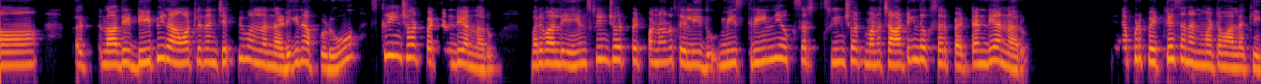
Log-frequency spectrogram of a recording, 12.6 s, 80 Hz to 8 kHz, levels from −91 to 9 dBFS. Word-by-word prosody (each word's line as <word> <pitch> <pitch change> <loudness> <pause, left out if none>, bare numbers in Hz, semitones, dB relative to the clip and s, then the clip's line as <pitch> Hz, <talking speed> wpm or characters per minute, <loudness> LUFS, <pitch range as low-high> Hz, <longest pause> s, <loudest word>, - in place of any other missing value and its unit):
ఆహ్, 235 +1 +1 0.4
అడ్ 225 -2 -4 0.2
నాది 245 +2 +5
డీపీ 280 +6 +3
రావట్లేదని 270 0 +2
చెప్పి 285 +4 -4
వాళ్ళు 270 -4 -1
నన్నడిగినప్పుడు 210 -2 0 0.4
స్క్రీన్‌షాట్ 345 -3 +1
పెట్టండి 265 -2 -1
అన్నారు. 190 -4 -3 0.4
మరి 240 +1 0
వాళ్ళు 255 -1 +4
ఏం 245 - -1
స్క్రీన్‌షాట్ 310 +1 -1
పెట్టమన్నారో 280 0 -2
తెలీదు. 240 -4 -1 0.2
మీ 250 - +1
స్క్రీన్‌ని 280 +5 0
ఒకసారి 290 -2 -5
స్క్రీన్‌షాట్ 275 0 -3
మన 240 - +1
చాటింగ్‌‌ది 295 +6 +4
ఒకసారి 255 -4 -4
పెట్టండి 250 +6 +1
అన్నారు. 195 -9 -1 0.9
నేనప్పుడు 290 +2 -3
పెట్టేసానన్నమాట 270 -6 +1
వాళ్ళకి. 200 -2 -1
265 Hz, 140 wpm, -21 LUFS, 235-290 Hz, 0.9 s, నాది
